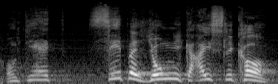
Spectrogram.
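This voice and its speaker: A man with a Zurich Swiss German accent casually retelling a fairy tale, lively, with hesitations. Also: high-pitched, measured pace, breathy edge. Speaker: storyteller.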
